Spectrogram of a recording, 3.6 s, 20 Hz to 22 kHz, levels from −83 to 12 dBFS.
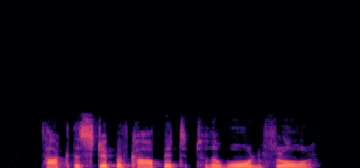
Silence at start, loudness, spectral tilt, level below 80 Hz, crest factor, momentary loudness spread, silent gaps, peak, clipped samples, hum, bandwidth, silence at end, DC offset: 0.45 s; -19 LUFS; -5 dB/octave; -62 dBFS; 18 dB; 7 LU; none; -2 dBFS; under 0.1%; none; 7.2 kHz; 0.5 s; under 0.1%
